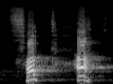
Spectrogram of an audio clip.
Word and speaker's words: Fatha: This is called Fathatun and it will be read as Fatha.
